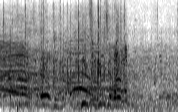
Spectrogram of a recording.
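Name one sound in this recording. Young men shout and cheer excitedly outdoors.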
